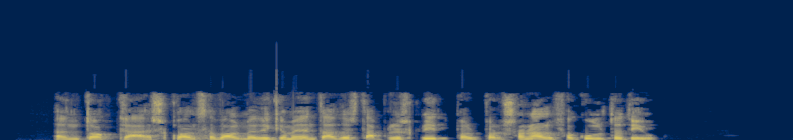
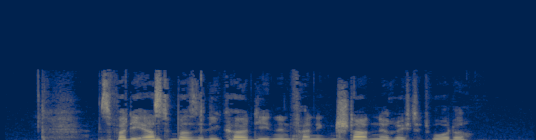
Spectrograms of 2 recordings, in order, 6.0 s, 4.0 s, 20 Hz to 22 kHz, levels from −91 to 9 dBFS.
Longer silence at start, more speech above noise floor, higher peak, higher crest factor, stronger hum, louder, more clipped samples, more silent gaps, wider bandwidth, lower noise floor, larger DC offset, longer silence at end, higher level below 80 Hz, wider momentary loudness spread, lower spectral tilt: about the same, 0.4 s vs 0.3 s; first, 70 dB vs 20 dB; first, 0 dBFS vs -14 dBFS; second, 14 dB vs 20 dB; neither; first, -13 LUFS vs -33 LUFS; neither; neither; second, 7.8 kHz vs 11.5 kHz; first, -82 dBFS vs -52 dBFS; neither; first, 1.05 s vs 0.5 s; about the same, -54 dBFS vs -52 dBFS; second, 4 LU vs 17 LU; about the same, -4.5 dB/octave vs -4.5 dB/octave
